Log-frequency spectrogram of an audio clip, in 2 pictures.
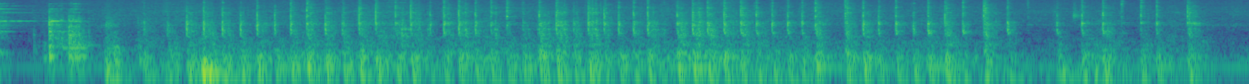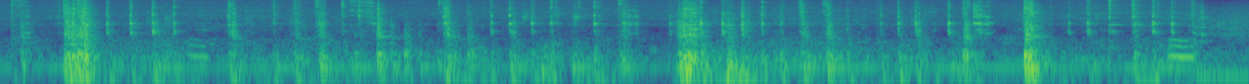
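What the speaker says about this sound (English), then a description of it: "hop in there with a spatula and start chopping that sausage up into little tiny pieces" A spatula scrapes and chops browned sausage in a skillet, dense clattering metal-on-pan strikes and stirring over steady sizzle, up close and continuous with a few sharper knocks.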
